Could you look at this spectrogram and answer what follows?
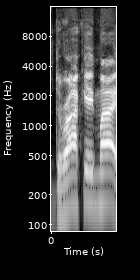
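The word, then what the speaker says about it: Drake Maye: It's Darake Mai. I'm sorry, sir. I mispronounced his name.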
